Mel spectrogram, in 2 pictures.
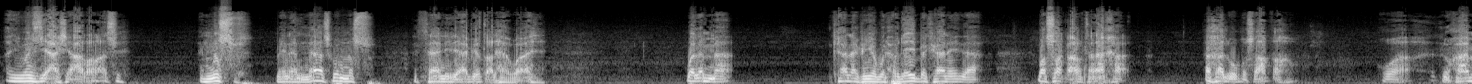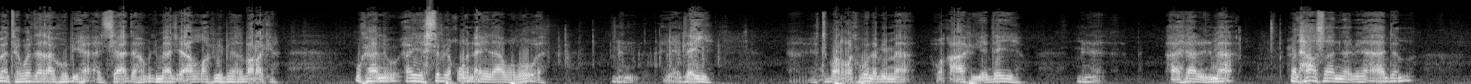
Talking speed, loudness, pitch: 110 wpm, -10 LUFS, 125 Hz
